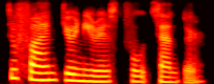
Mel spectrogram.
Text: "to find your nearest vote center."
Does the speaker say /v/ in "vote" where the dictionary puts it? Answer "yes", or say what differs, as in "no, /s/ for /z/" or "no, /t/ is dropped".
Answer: no, /f/ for /v/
